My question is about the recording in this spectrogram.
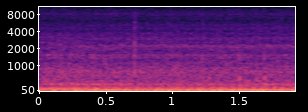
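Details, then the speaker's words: Bentley GT twin-turbo V12 flood car at salvage auction, check engine light on, power steering gone; deep, steady low rumble with even beat and no knocks or misses, idling smoothly and healthy. "let's fire it up oh man this still uses old-school power steering so power steering is gone it's got a check engine light it idles great"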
